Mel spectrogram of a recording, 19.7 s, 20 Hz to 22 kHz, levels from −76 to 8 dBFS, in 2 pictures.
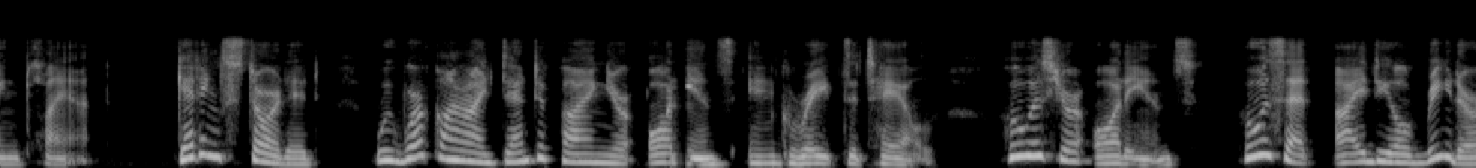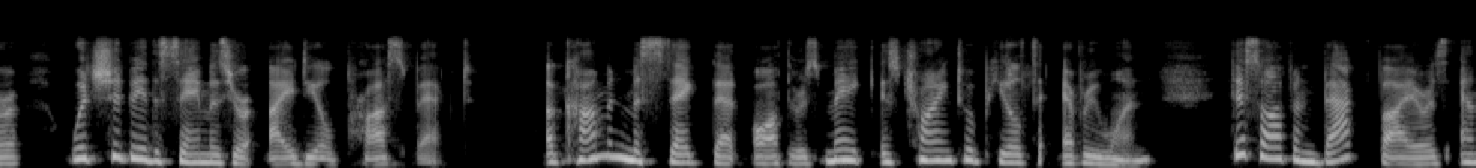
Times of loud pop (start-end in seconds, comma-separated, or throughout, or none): none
